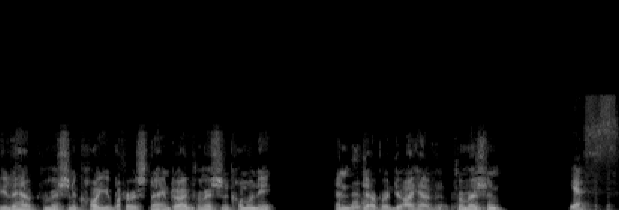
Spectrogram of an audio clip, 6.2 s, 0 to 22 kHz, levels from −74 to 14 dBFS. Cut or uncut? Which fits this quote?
cut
